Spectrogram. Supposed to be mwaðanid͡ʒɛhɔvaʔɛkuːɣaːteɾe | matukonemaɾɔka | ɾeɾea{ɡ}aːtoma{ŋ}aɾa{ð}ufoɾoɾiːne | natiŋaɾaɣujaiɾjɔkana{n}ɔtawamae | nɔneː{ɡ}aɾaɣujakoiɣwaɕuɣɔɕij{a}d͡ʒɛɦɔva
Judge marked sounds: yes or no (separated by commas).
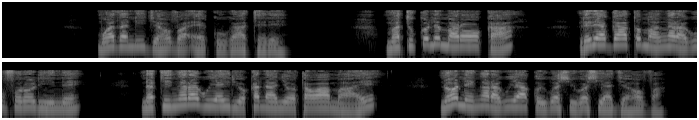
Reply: yes, yes, no, no, no, yes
